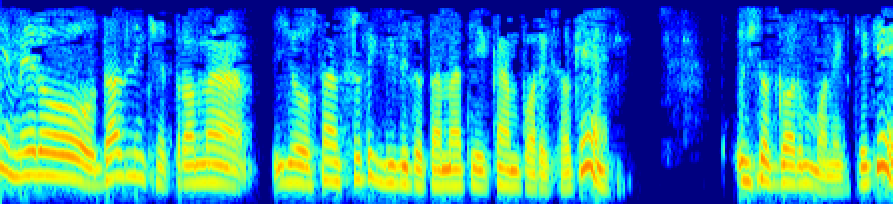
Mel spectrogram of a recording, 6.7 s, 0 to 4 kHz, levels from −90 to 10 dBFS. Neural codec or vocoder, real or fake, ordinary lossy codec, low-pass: none; real; MP3, 16 kbps; 3.6 kHz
